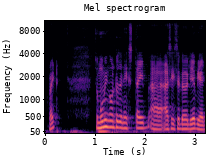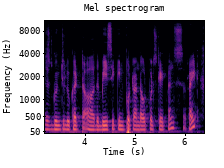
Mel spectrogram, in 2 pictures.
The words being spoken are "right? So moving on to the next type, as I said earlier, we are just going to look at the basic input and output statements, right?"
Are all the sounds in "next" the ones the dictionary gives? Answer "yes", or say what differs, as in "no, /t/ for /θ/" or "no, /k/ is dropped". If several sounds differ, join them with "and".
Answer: yes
